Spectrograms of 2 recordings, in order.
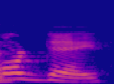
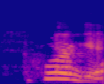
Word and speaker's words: Jorge: And like, how'd you say his name again? Hort. Uh, Jorge. – Jorge.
